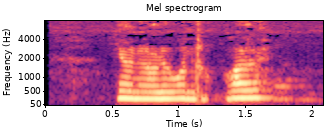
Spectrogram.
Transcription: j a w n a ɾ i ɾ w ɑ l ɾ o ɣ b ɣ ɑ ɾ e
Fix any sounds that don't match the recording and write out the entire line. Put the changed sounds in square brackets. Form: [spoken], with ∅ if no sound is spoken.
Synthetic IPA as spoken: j a w n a [ɽ] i [∅] w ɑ l ɾ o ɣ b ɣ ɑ [ɽ] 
